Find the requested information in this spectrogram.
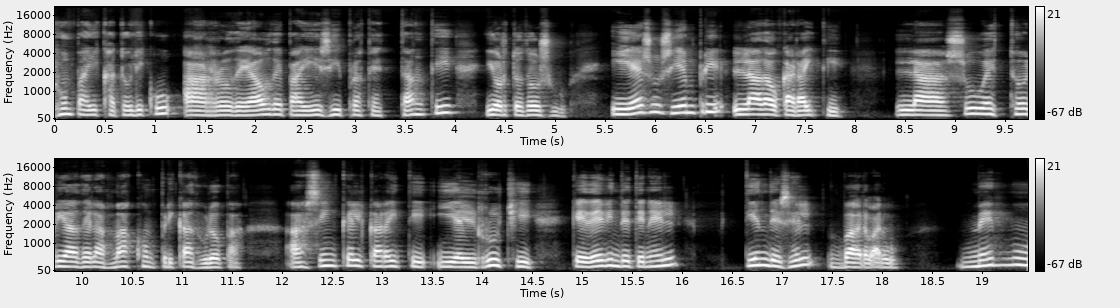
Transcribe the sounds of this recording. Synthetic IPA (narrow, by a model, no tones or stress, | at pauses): sumpaihkat̪o̞likuaro̞ð̞e̞awðe̞paisihpɾo̞t̪e̞ht̪ant̪iio̞ɾt̪o̞ðo̞suie̞s̬usje̞mpɾilaðawkaɾajt̪i | lasuβeht̪ʰo̞ɾjaðe̞laɦmahko̞mplikaðewɾo̞pa̰asiŋke̞lkaɾajt̪iie̞lrut͡ʃike̞ðe̞β̞ind̪e̞t̪e̞ne̞l | t̪je̞nd̪e̞se̞lβaɾβa̰ɾu | mẽɦmu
